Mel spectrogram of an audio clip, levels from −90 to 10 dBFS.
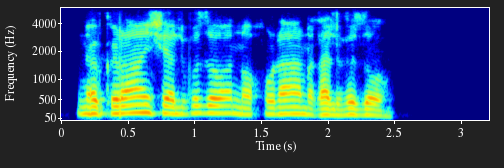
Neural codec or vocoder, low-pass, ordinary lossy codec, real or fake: codec, 16 kHz, 4 kbps, FunCodec, trained on LibriTTS, 50 frames a second; 5.4 kHz; Opus, 24 kbps; fake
